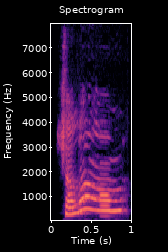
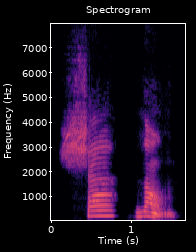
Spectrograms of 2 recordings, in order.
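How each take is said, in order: First: Very high, drawn-out hello; calling a greeting. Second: "Shalom" split as sha, pause, lom; softer, two slow beats on "Shalom"; syllable by syllable. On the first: A narrator's reading. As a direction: sing out a storybook greeting. Voices story characters greeting someone. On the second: Shown as a demonstration. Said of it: "Can you clap shalom".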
